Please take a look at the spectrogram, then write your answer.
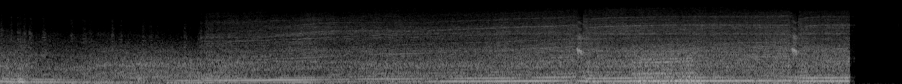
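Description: A race car engine in the iRacing game screams through corners at Circuit Gilles Villeneuve, its pitch climbing steadily through the gears with brief shift dips and a hint of tire squeal, loud and close.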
